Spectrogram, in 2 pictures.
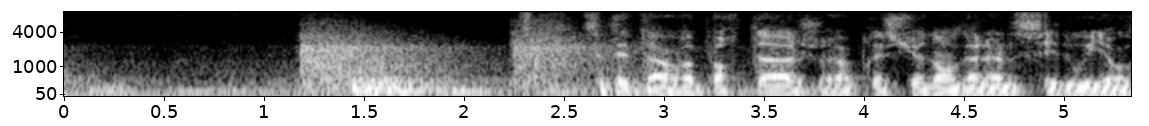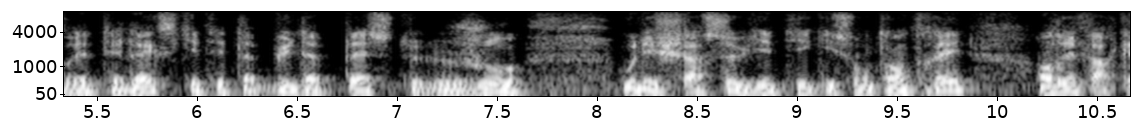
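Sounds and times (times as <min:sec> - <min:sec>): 
machine-gun bullets striking a wall: 0:01.2 - 0:03.0
speech: 0:02.6 - 0:10.6.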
